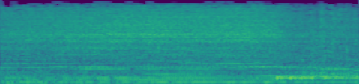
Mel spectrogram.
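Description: Live band music through a PA: held chords over a sustained bass with no drumbeat, and a cymbal wash building toward the end.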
